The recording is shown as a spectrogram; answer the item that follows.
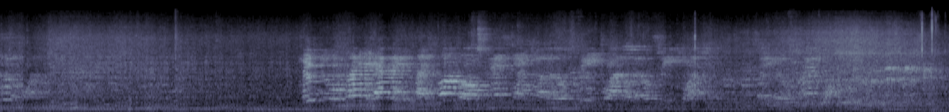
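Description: A person's voice talking, loudest from about four and a half seconds in, over a faint steady low hum.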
